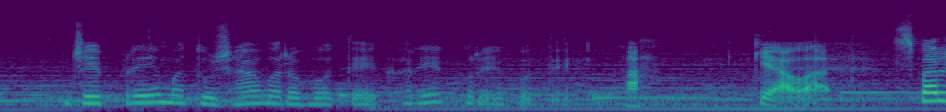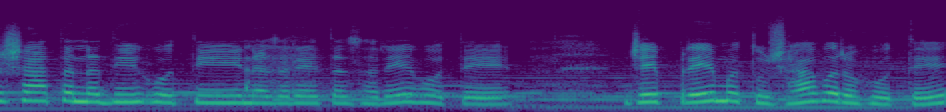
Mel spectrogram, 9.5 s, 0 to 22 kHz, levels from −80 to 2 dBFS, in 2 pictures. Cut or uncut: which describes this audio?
uncut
